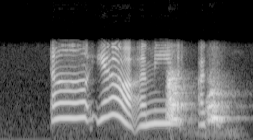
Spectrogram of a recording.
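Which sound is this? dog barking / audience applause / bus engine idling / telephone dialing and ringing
dog barking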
